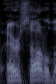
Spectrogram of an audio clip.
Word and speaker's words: Aristotle: Aristotle. – No, Aristotle, that's right.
